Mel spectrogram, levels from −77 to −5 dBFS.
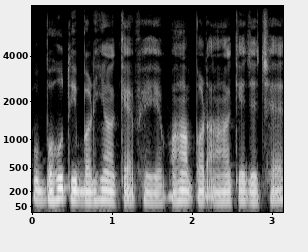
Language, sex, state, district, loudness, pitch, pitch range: Maithili, male, Bihar, Saharsa, -19 LUFS, 100 Hz, 100-105 Hz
